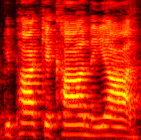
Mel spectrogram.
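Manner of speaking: hammed-up Boston accent; mock Boston townie accent; horrible Boston accent. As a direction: drop the r's like a bad Bostonian. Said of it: "It's a horrible Boston accent".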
